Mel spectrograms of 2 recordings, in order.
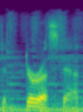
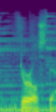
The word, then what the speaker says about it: Enduristan: So while we get the Husqvarna loaded up with adventure gear, it's pronounced Enduristan, not Enduristan.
